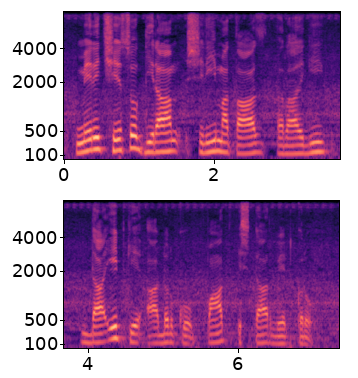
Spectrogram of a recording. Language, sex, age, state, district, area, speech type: Urdu, male, 18-30, Bihar, Saharsa, rural, read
